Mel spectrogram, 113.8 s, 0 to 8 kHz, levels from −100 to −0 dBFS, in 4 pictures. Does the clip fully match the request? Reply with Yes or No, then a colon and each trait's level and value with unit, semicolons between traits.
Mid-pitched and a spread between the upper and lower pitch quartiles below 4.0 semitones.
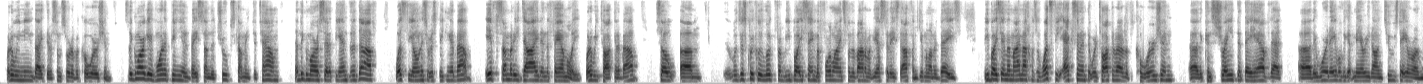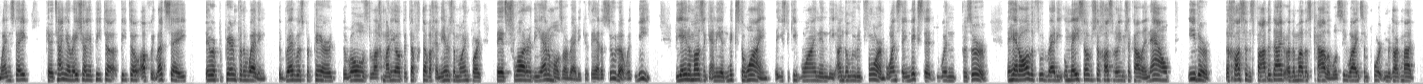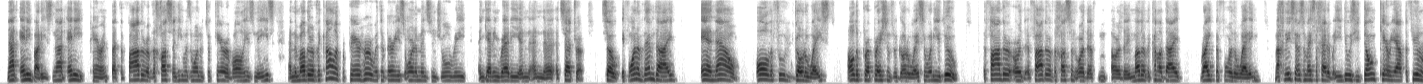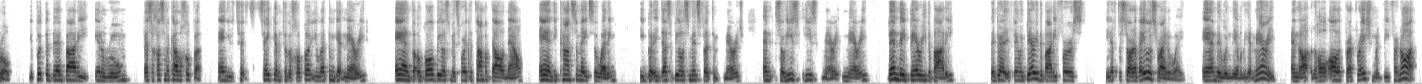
Yes: medium, 155 Hz; average, 3.4 semitones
